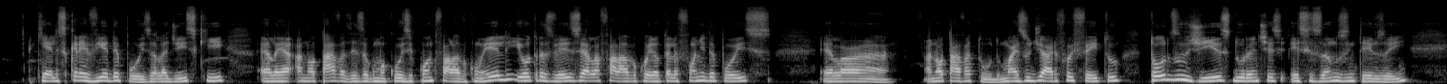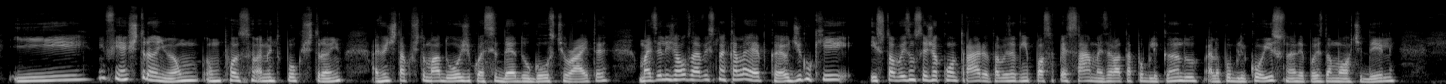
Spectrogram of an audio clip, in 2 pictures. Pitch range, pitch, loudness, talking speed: 145-175 Hz, 160 Hz, -21 LUFS, 200 wpm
